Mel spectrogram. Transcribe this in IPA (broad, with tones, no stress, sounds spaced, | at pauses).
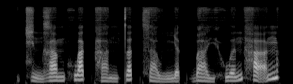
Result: t͡ɕ ə˧˩ n ɣ a˧ m h w a˦˥ k̚ h a̤˨˩ ŋ t̪ a˦˥ t̚ s a̤˨˩ w ɲ a˨˩ k̚ ɓ a̤˨˩ j h w ə˨˦ n h a̰˧˥ ŋ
